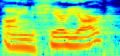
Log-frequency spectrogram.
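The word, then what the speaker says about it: Einherjar: The warriors she recruits are known as Einhari. That's how it pronounced in the Norse mythology.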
